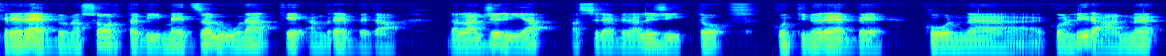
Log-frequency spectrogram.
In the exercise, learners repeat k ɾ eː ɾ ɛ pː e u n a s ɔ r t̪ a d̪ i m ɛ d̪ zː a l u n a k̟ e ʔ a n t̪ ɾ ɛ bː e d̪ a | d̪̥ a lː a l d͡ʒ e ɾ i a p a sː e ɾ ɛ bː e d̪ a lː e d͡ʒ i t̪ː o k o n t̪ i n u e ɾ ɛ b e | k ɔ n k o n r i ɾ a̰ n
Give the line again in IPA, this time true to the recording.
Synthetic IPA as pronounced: k ɾ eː ɾ ɛ bː e u n a s ɔ r t̪ a d̪ i m ɛ d̪ zː a l uː n a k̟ e ʔ a n d̪ ɾ ɛ bː e d̪ a | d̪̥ a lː a l d͡ʒ e ɾ iː a p a sː e ɾ ɛ bː e d̪ a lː e d͡ʒ i t̪ː o k o n t̪ i n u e ɾ ɛ bː e | k o n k o n l i ɾ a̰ n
